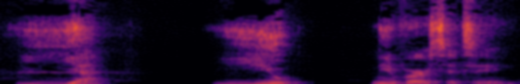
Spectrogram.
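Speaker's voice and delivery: "university" begun with a consonant Y sound; consonant Y demo. Shown as a demonstration. Teacher showing students letter U as a consonant, sounded out in pieces. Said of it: "it is pronounced as a consonant".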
